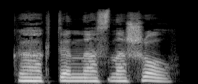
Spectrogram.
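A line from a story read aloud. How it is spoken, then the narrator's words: Guard's hoarse rasp. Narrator (Russian): прохрипел страж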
